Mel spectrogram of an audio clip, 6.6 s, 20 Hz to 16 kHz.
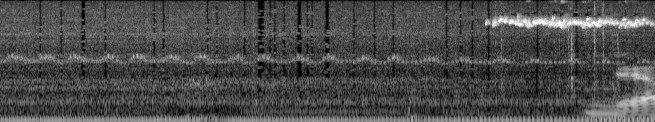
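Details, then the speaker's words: Mercedes W124 after head gasket job and cooling system flush, warming up without thermostat: steady idle with a high thin chirping squeal riding on top, tracking engine speed; air pump bearing squeal. "not can hear the squirrel of the air pump"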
